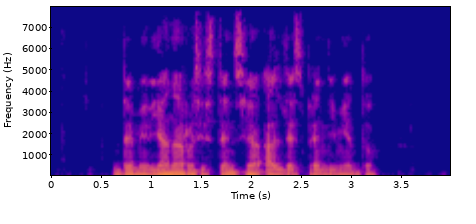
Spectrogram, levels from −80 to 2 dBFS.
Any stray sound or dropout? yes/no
no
